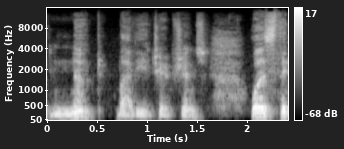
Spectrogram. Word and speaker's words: Nut: Synthesizing these two is noot. By the way, modern uh uh uh Egyptologists spell it nut.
